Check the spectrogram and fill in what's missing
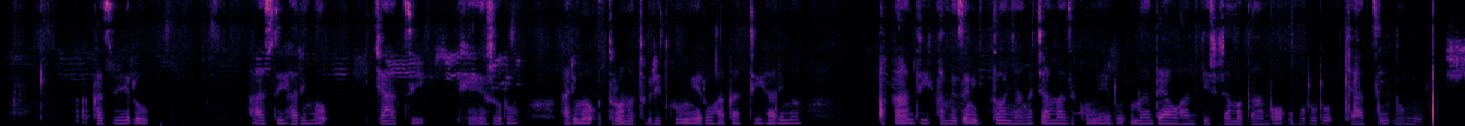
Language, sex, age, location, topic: Kinyarwanda, female, 18-24, Kigali, health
